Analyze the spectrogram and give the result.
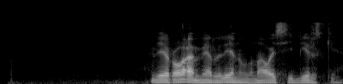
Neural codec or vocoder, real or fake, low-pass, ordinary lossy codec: codec, 16 kHz in and 24 kHz out, 0.8 kbps, FocalCodec, streaming, 65536 codes; fake; 7.2 kHz; none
